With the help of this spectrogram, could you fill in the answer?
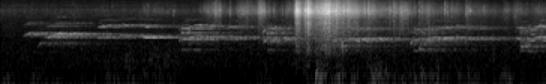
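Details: Two beagles, Daisy and Violet, in hot pursuit of a snowshoe hare at a remote hunting spot in the Allegheny National Forest, northern Pennsylvania, with no snow. They give overlapping drawn-out tonal bays, and a brief louder burst of noise comes midway.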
